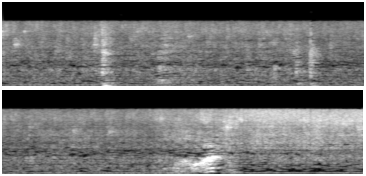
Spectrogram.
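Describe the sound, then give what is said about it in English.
A steady sizzle of crushed shallot frying in hot oil, with a few brief knocks and stirring sounds, the crackle growing louder near the end. “I just crushed the shallot in the oil.”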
